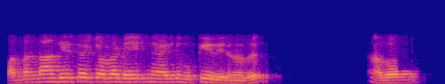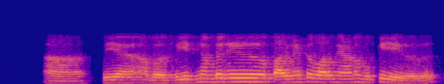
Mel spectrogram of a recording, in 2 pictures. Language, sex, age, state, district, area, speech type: Malayalam, male, 45-60, Kerala, Alappuzha, rural, conversation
